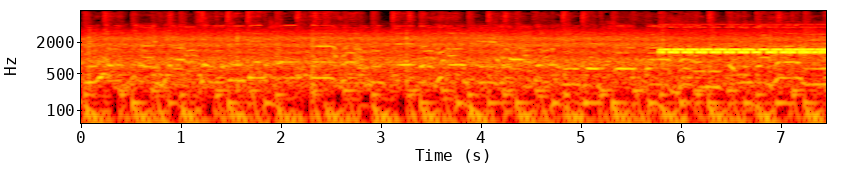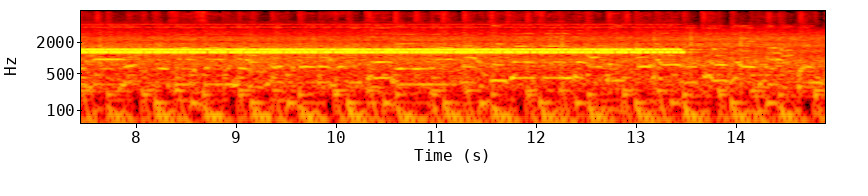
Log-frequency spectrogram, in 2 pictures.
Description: NAVTEX (SITOR-B), 100 baud, 170 Hz shift, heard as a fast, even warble, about 1360 Hz centre, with static crashes. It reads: ROLNICTWO ZATEM TO CZESCIOWE ROZWIAZANIE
